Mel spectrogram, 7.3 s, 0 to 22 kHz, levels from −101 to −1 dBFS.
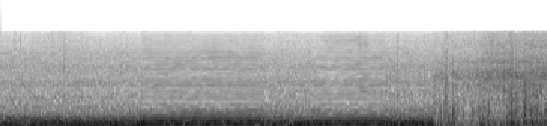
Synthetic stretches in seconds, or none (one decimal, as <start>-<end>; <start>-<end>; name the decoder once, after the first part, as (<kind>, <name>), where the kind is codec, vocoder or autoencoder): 1.9-3.5 (vocoder, HiFi-GAN); 4.2-5.1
